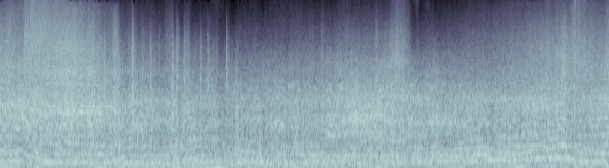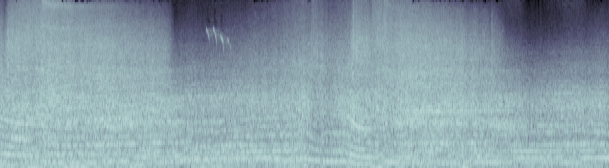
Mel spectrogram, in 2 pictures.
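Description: Racing car engines roar and whine loudly as they speed by, rising and falling in pitch.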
